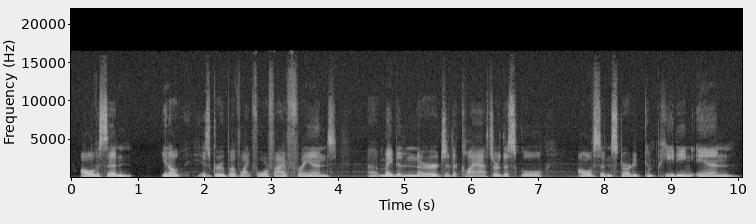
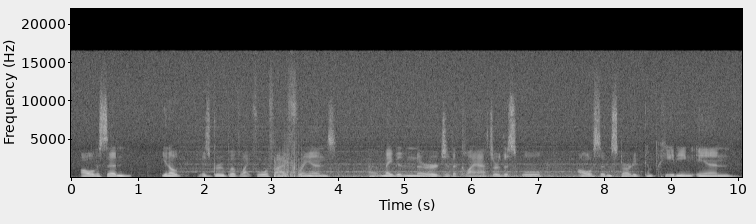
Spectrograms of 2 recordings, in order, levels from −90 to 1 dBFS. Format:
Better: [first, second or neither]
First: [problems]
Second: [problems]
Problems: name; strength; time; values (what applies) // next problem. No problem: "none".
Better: first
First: hiss; faint; throughout; 25 dB below the speech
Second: hiss; loud; throughout; 8 dB below the speech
